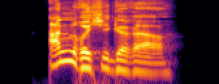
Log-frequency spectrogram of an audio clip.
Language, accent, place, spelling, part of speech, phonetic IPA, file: German, Germany, Berlin, anrüchigerer, adjective, [ˈanˌʁʏçɪɡəʁɐ], De-anrüchigerer.ogg
- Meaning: inflection of anrüchig: 1. strong/mixed nominative masculine singular comparative degree 2. strong genitive/dative feminine singular comparative degree 3. strong genitive plural comparative degree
